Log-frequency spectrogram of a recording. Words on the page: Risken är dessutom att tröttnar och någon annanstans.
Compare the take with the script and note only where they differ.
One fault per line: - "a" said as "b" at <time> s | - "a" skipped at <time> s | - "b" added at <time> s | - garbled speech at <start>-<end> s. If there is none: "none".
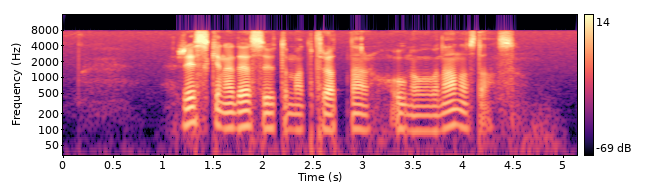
none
